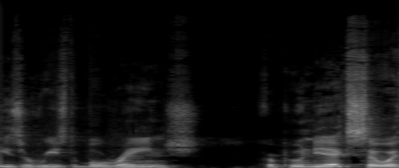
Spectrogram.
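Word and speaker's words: Pundi X: The correct pronunciation of this coin is PoonDX.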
